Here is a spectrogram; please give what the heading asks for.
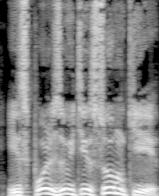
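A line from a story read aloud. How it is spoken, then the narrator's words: Shouting. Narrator (Russian): крикнул я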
